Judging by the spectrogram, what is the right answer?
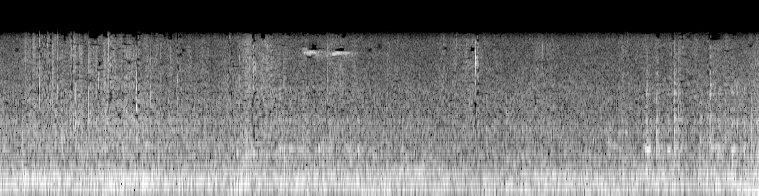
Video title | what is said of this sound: Cevizli Ev Baklavası Sunum / Çıtır çıtır ev baklavası sesi açmayı unutmayın😉 Tatlı Tarifleri | Henüz daha çıtır çıtır. Bugün üçüncü günü şerbeti dökmemin aslında.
